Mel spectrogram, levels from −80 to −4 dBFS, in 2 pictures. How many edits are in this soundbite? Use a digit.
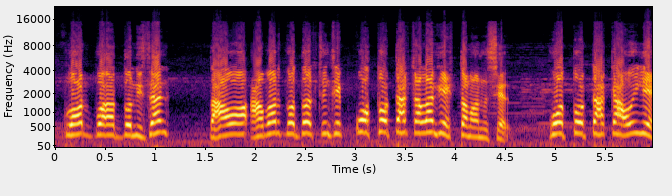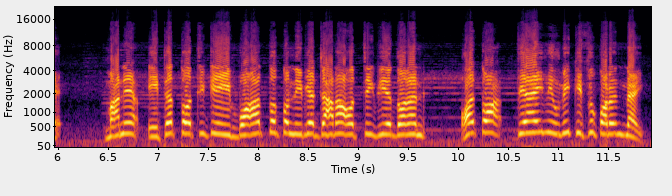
0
